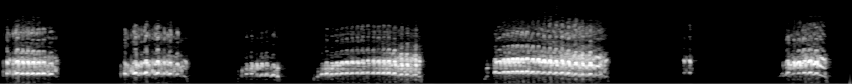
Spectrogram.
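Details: Calls of an Asian palm civet looking for its mate: grating, buzzy calls of uneven length, two drawn out past a second, plus one tiny clipped note, in a quiet setting.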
